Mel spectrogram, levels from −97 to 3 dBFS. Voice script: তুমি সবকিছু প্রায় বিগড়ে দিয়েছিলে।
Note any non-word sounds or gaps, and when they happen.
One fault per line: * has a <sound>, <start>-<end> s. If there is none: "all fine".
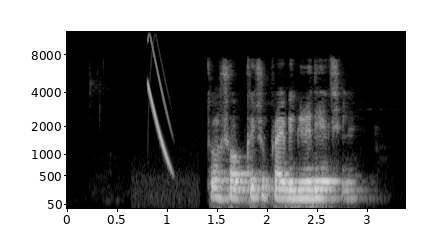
* has a chirp, 0.8-1.1 s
